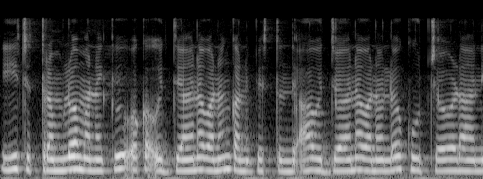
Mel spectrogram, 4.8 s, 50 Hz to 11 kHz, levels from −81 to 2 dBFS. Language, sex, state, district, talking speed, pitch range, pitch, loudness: Telugu, female, Andhra Pradesh, Krishna, 125 wpm, 205-220 Hz, 210 Hz, -17 LUFS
